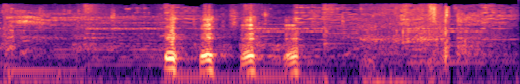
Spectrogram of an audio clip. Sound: laughs

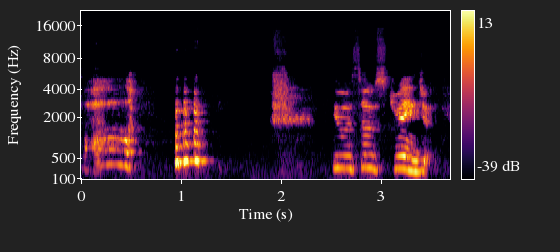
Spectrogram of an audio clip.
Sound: laughing

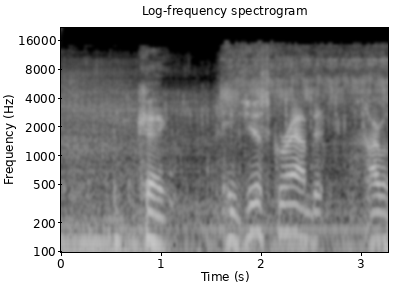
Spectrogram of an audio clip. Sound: boat engine running

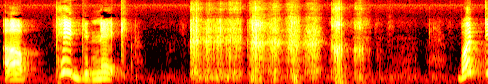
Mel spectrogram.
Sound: snorting laughter

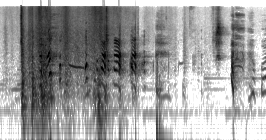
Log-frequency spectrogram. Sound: table crashes; both laugh; laughs

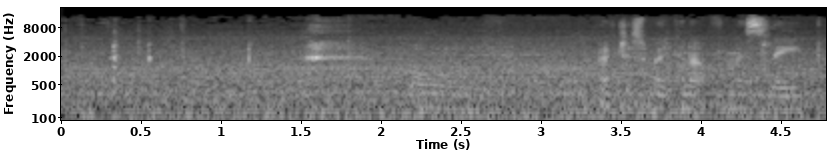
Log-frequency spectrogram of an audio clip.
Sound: chuckling

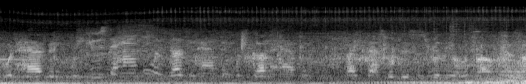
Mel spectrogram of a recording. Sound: lights whirring

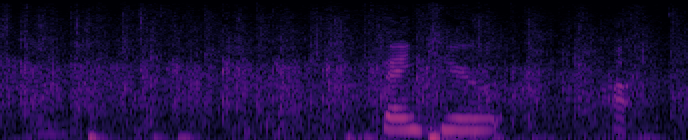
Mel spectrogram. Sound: applause

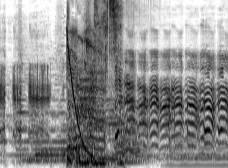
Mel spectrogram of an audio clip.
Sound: laughs maniacally; electronic blast; laughing

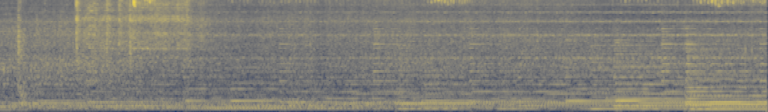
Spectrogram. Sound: car engine start; piano music

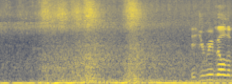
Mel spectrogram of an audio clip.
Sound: engine revs

